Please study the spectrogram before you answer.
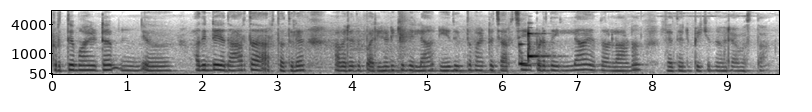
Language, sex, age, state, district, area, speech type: Malayalam, female, 30-45, Kerala, Idukki, rural, spontaneous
